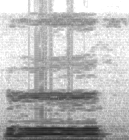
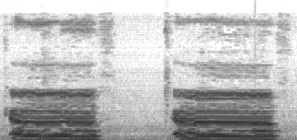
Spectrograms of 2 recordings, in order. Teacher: কফটা হচ্ছে মোটা করে কফ মোটা কিন্তু কাফ পাতলা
